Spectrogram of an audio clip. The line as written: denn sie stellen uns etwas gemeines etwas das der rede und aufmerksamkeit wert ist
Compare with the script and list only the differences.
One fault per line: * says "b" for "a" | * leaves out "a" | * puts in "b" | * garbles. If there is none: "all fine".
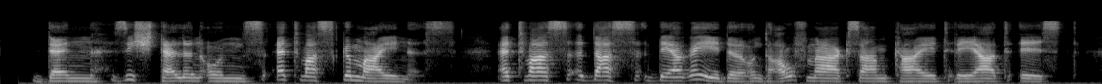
all fine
